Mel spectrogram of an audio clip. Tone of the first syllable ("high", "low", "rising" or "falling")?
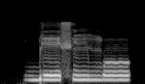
low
